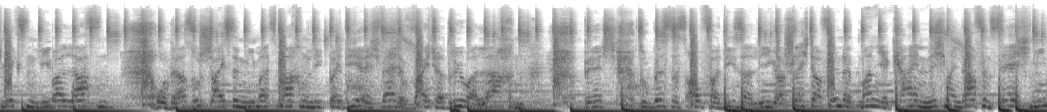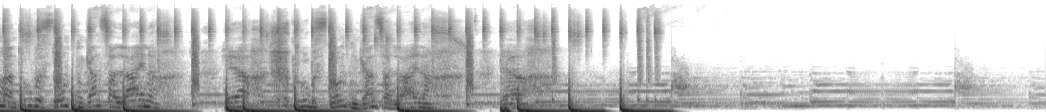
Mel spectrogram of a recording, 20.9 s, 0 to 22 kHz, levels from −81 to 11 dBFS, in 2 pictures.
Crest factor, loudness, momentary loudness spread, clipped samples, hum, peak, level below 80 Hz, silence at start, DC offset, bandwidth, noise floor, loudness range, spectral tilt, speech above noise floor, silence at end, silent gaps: 12 dB; -14 LUFS; 7 LU; under 0.1%; none; 0 dBFS; -12 dBFS; 0 s; under 0.1%; 15.5 kHz; -46 dBFS; 3 LU; -5 dB/octave; 36 dB; 0.9 s; none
